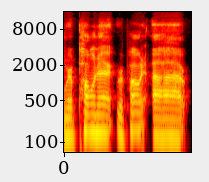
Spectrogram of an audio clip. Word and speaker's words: Rapinoe: Olympic soccer champion Megan Rapinoe. It's Rapinoe. What am I talking about? Branca Chopper Jonas. I'm pronouncing all these names wrong.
